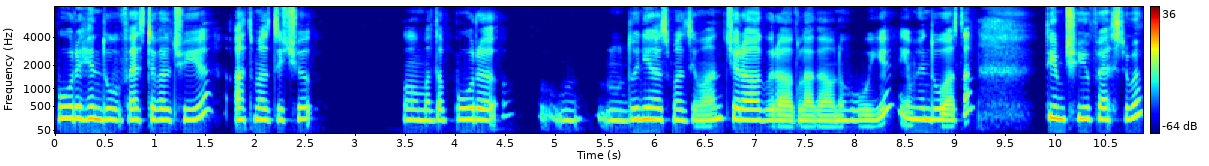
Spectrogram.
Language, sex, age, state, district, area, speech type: Kashmiri, female, 45-60, Jammu and Kashmir, Bandipora, rural, spontaneous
